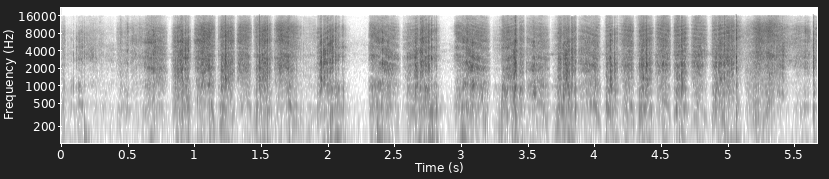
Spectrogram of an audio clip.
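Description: A large, round, red plastic lid with ribs and a center knob, thin and hollow-backed, is held in one hand while the fingers and nails of the other hand scratch and rub across it. This produces a rapid, irregular series of dry, bright, raspy strokes, each a short burst of scraping with little low end and almost no ring.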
